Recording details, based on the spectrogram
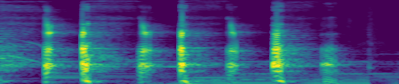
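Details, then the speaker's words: Imitated pertussis (whooping cough) cough as a pediatric teaching demonstration: a paroxysmal run of dry coughs in bursts ending with an inspiratory whoop; paroxysmal cough of pertussis. "La tos del coqueluche o la tos del tiene una característica muy muy particular. Es una tos en quintas [risas] con gallo inspiratorio."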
